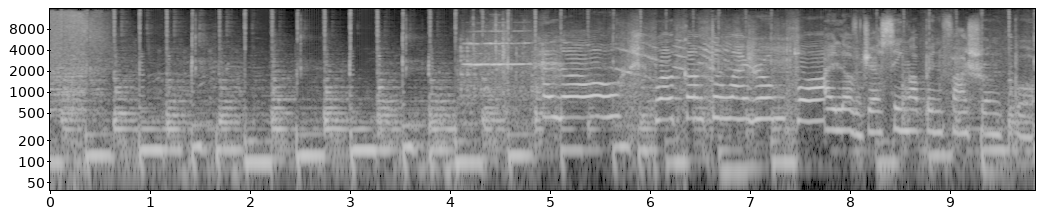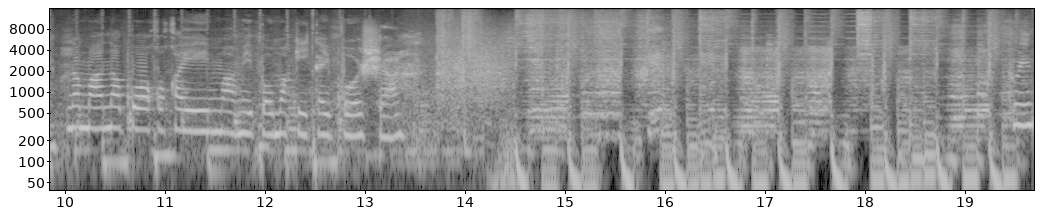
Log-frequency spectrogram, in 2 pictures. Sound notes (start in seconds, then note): 0.1 bright music playing; 4.0 door creaks; 14.0 upbeat music playing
